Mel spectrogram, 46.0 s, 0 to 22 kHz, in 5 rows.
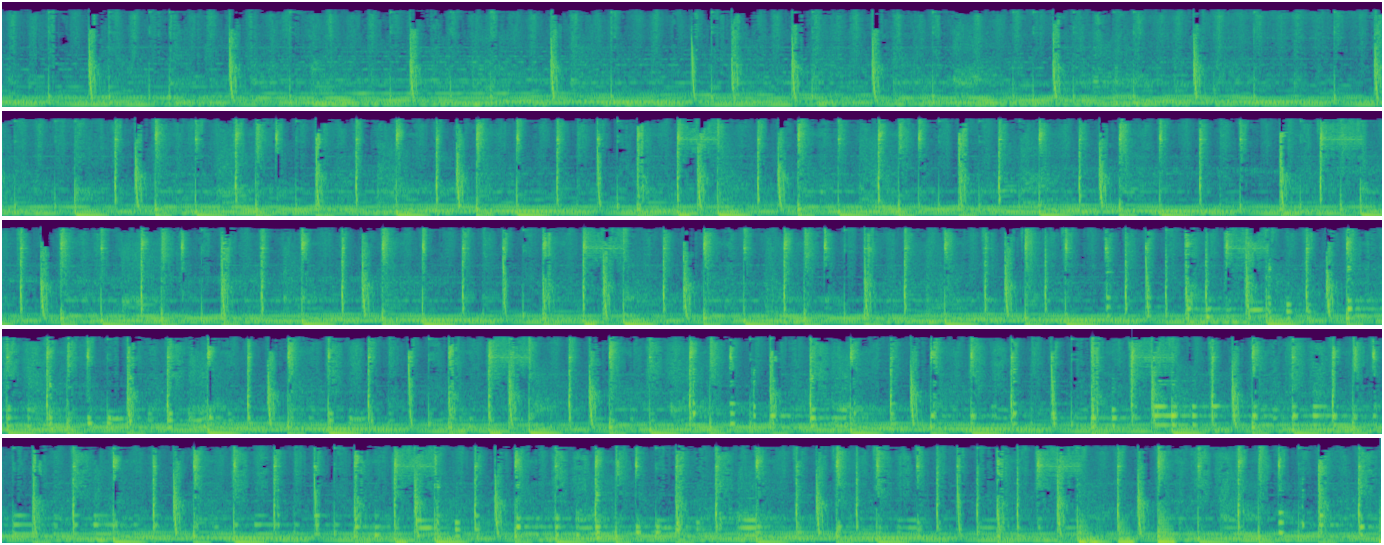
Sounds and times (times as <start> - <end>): Music: 0.0 - 45.9.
